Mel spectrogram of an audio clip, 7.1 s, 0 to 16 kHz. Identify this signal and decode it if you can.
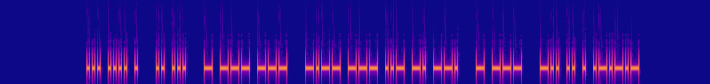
Morse code, heard as a keyed tone, about 44 wpm, 700 Hz. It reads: SHE IS TOO YOUNG TO DIE.
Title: Sentences from Top 1300 Words 45wpm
